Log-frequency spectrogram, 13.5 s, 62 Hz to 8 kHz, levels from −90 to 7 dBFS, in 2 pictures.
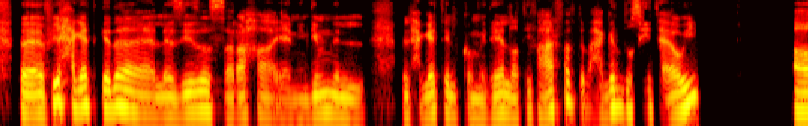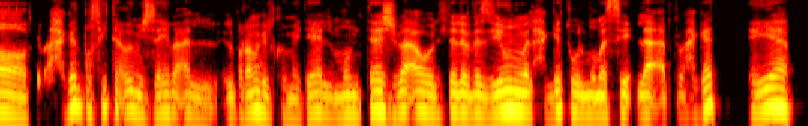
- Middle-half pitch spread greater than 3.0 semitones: Yes, average, 3.4 semitones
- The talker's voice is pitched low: Yes, low, 110 Hz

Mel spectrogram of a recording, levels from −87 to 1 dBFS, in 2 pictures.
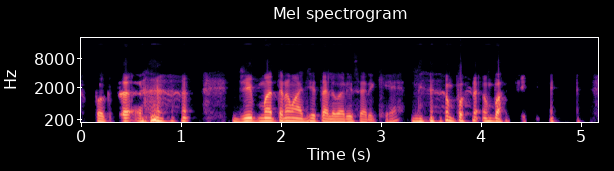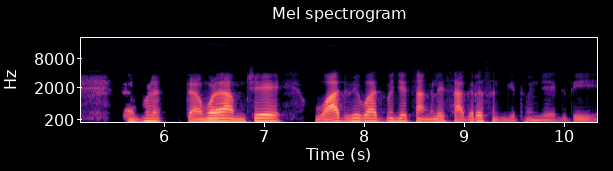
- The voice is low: Yes, low, 125 Hz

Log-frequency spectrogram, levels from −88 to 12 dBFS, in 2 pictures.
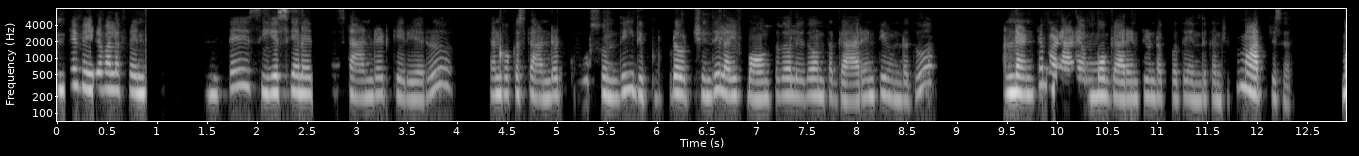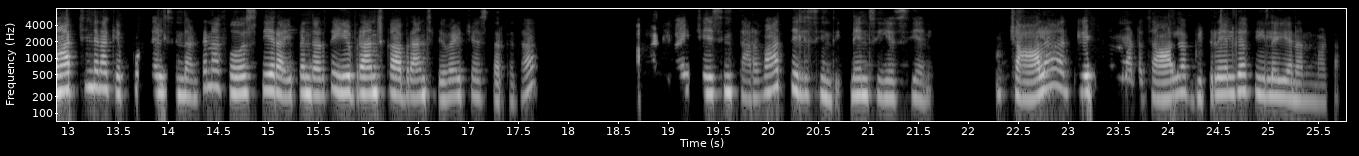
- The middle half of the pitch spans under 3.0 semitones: No, average, 3.3 semitones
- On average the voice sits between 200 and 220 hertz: Yes, high, 215 Hz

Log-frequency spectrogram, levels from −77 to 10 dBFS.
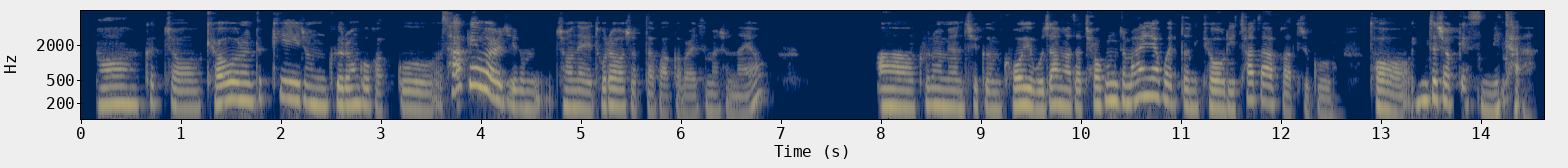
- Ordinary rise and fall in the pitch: Yes, average, 4.2 semitones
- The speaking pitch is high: No, medium, 180 Hz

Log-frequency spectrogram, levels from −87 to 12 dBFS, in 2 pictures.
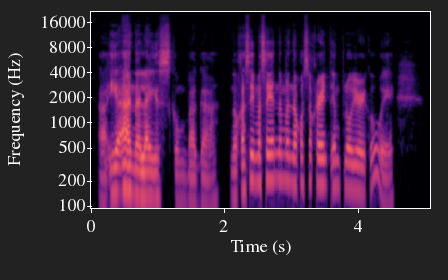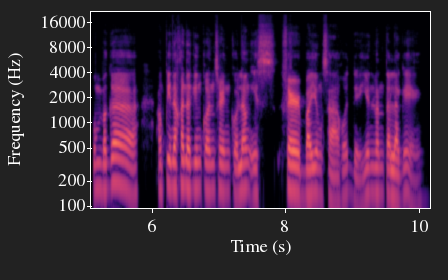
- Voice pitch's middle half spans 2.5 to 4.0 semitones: No, average, 4.6 semitones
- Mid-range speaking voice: Yes, medium, 155 Hz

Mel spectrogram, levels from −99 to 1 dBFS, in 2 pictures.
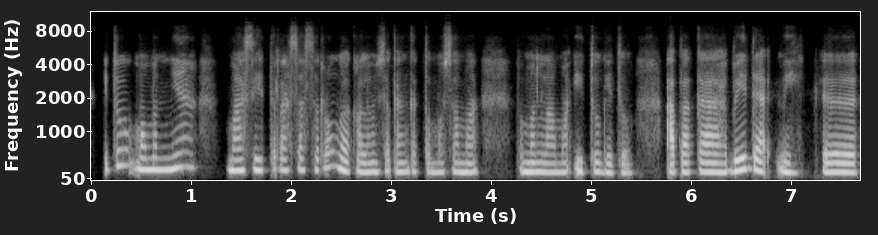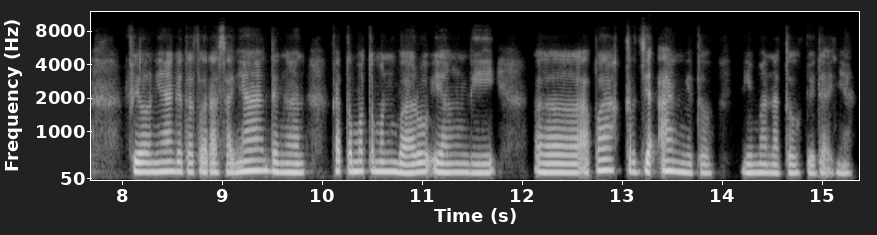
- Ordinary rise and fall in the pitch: No, narrow, 2.2 semitones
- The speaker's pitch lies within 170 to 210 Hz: Yes, medium, 185 Hz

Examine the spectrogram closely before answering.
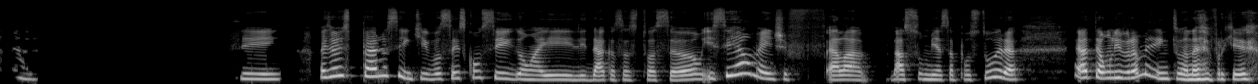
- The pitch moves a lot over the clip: Yes, wide, 5.7 semitones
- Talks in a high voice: Yes, high, 245 Hz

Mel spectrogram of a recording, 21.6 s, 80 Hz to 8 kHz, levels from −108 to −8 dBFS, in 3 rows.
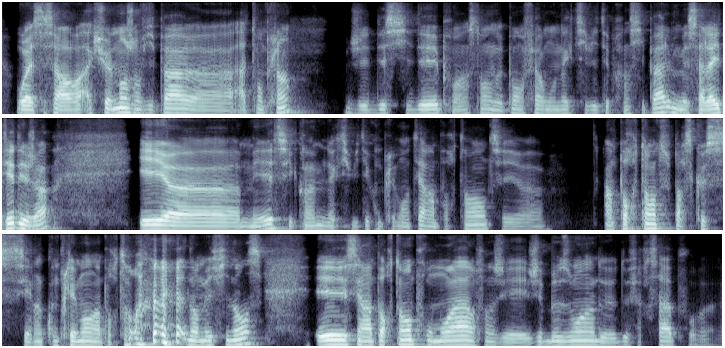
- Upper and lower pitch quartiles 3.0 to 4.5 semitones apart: No, narrow, 2.6 semitones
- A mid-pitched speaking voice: No, low, 105 Hz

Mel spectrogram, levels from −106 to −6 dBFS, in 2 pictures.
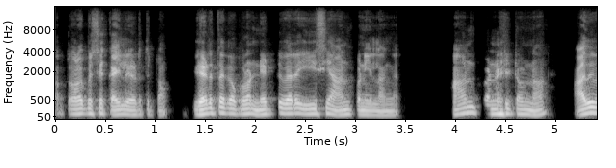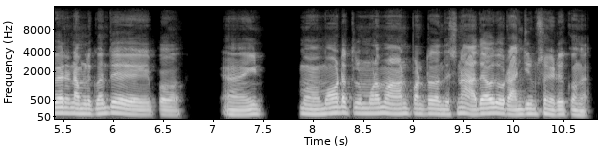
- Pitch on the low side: Yes, low, 120 Hz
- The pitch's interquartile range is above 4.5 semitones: No, average, 3.1 semitones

